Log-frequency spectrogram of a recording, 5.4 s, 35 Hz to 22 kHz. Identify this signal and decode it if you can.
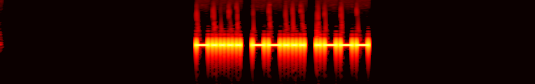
Morse code, heard as a keyed tone, about 28 wpm, 700 Hz. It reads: 67J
